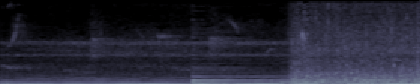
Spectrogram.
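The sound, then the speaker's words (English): Steady rushing creek water, constant, mixed under a sustained droning musical tone, with the water's broad hiss growing fuller and louder toward the end. “She shifts to a sitting position and stares down at the rushing water.”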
